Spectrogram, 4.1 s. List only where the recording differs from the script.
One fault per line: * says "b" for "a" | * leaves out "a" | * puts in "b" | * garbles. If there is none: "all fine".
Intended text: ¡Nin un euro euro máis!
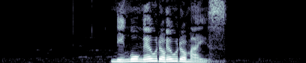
all fine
